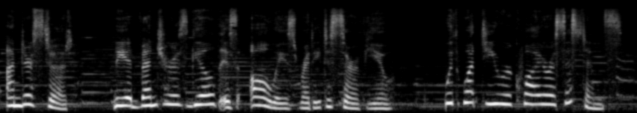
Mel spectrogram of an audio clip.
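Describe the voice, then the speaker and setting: A woman voicing a courteous, composed guild receptionist in a video game, speaking in a formal, measured, scripted way. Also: high voice, sing-song, darkish tone. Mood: welcoming. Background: music.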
